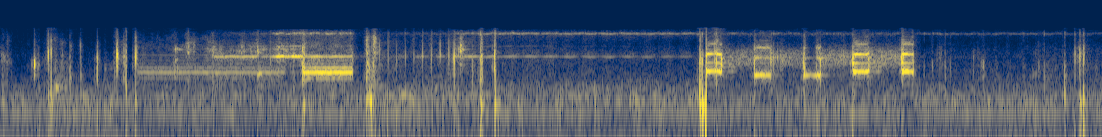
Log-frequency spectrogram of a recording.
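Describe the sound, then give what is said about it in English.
A telephone line after the single digit nine is dialed: a run of rapid clicks, then bursts of electronic tones broken by pauses, with a low hum underneath throughout. “let me dial just the digit niner and listen to what happens when I dial just the digit niner.”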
